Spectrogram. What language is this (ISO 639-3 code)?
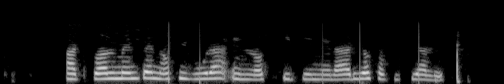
spa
